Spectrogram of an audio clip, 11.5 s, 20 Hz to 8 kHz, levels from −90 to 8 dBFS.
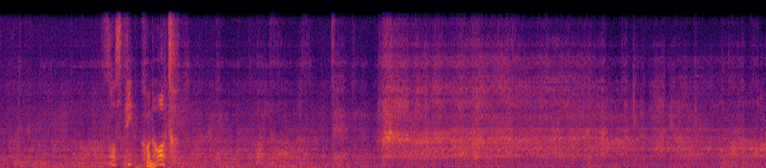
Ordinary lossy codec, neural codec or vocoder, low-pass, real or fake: none; codec, 16 kHz in and 24 kHz out, 0.6 kbps, FocalCodec, streaming, 4096 codes; 7.2 kHz; fake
